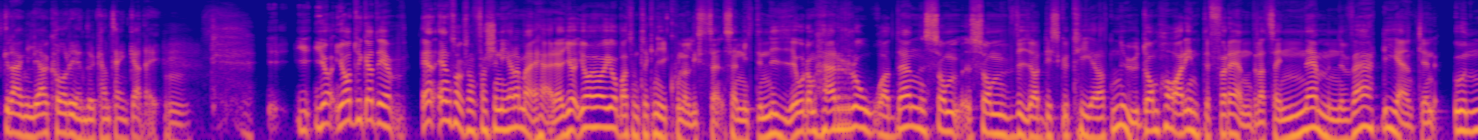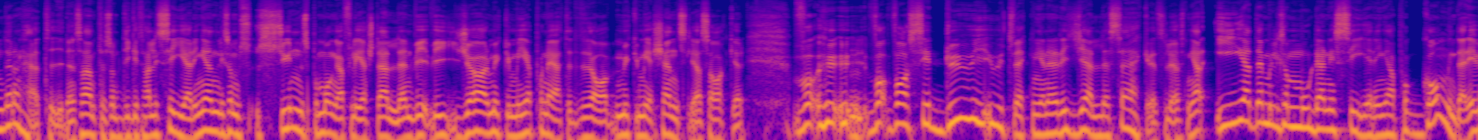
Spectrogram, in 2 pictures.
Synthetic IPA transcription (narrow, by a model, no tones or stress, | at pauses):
skɾaŋlɪɡakʰɔɾjənd̪ɵkʰant̪ʰɛŋkad̪ɛ̰j | jɑːjɑːɡt̪ʰʏkːəɾat̪d̪ɛæɛnʔɛnsɑːksɔmfaʂɪneːɾaɾmɛjɦæ̰ːɾat̪jɑːjɑːɡhaɾjɔbːat̪sɔmt̪ʰɛkniːkɧʊɳalɪst̪sə̰sɛnːɪt̪ːɪniːəɔd̪ɔmɦæːɾroːd̪ənsɔmsɔmvɪhaɖɪskɵt̪ʰeːɾat̪nʉ̟ːd̪ɔmɦaɾɪnt̪əfœɾɛnd̪ɾat̪sɛjnɛmnvæːʈɪjɛnt̪lɪɡənɵnd̪əɖɛnɦæ̰ːʈʰḭːd̪ənsamt̪ʰiːd̪sɔmd̪ɪɡɪt̪ʰalɪseːɾɪŋənlɪks̬ɔmsʏnspʰɔmɔŋːafleːɾʂt̪ɛlːənvɪvɪjœːɾmʏkːəmeːɾpʰɔnɛːt̪ət̪ɪd̪ɑːmʏkːəmeːɾɕɛnslɪ̰ɡasɑːkəɾvɑɦɵhvavaseːɖɵɪʉ̟ːt̪vɛklɪŋənːæɖɛjɛlːəʂɛːkə̰ɾhḛːt̪sløːsnɪŋaɾæd̪ɛlɪksɔmːʊd̪æɳɪseːɾɪŋaɾpʰɔɡɔŋːd̪æɾɛ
